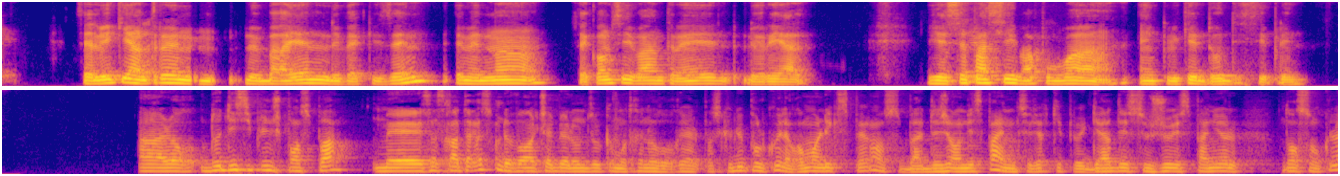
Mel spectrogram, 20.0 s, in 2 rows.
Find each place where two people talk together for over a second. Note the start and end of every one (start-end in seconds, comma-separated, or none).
none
